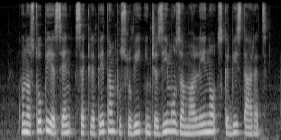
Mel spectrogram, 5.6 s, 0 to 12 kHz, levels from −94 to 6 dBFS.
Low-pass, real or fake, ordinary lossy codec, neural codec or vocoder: 10.8 kHz; real; MP3, 96 kbps; none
